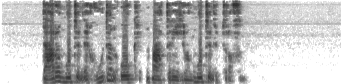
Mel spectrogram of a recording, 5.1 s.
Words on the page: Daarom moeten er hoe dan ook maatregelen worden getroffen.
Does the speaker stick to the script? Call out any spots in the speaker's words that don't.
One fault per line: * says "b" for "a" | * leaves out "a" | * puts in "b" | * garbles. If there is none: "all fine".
* says "moeten" for "worden"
